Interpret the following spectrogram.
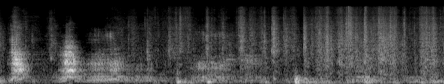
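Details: American Staffordshire Bully puppies born 11/16/2017, indoors: two sharp, high yelping barks in quick succession open the recording, followed by softer rustling and background noise in a small room.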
